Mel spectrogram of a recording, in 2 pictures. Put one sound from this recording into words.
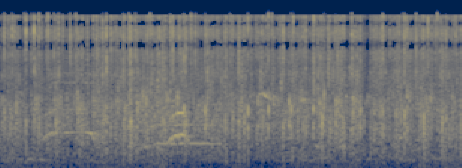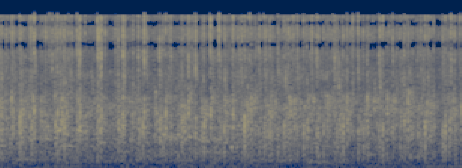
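An audience claps hands together.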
